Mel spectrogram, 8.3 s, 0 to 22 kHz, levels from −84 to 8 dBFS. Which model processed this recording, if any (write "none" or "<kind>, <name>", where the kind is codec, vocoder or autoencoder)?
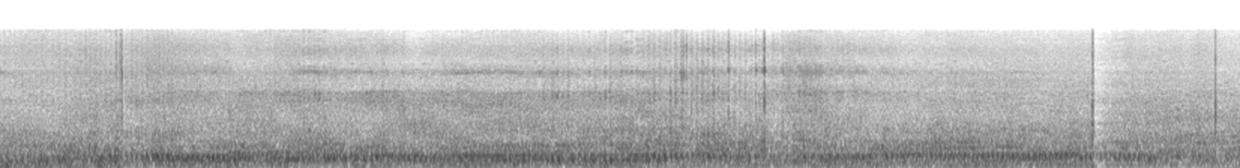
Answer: codec, SNAC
